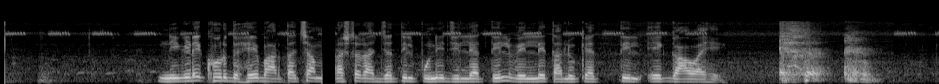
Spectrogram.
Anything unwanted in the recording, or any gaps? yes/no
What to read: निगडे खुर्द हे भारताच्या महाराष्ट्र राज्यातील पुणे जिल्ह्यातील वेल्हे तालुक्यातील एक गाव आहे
yes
